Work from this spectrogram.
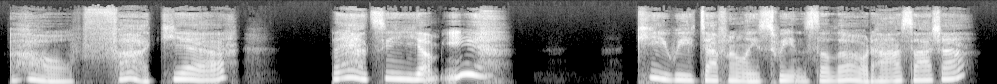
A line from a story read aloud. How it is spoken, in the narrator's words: laughs mutters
